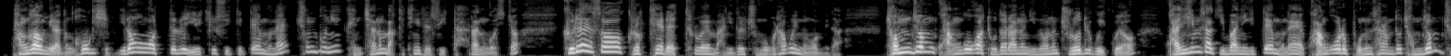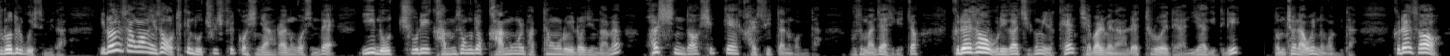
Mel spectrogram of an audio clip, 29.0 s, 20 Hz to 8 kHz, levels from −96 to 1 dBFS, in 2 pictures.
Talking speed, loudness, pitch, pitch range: 445 characters per minute, -26 LUFS, 175 Hz, 135-205 Hz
